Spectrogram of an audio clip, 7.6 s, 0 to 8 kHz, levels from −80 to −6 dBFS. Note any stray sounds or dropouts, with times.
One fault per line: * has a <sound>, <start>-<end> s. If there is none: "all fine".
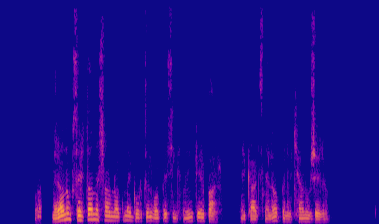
* has a laugh, 0.7-0.8 s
